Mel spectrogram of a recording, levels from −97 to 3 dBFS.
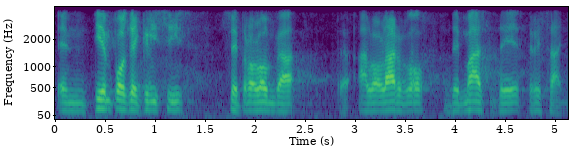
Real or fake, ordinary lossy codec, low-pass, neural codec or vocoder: fake; none; 3.6 kHz; codec, 24 kHz, 3 kbps, HILCodec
